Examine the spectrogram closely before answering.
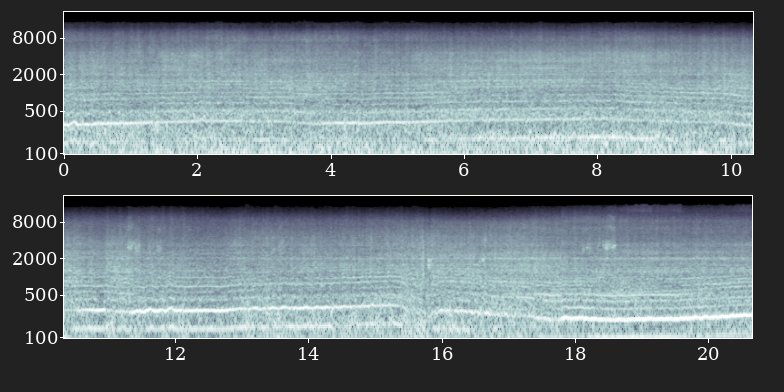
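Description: A kart engine whines loudly up close, its pitch rising and falling with speed.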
